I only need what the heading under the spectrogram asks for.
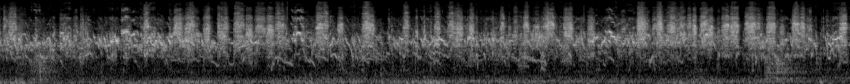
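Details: Aviary budgerigars produce a constant, shrill tapestry of twittering and rapid chirps from many birds, dense and steady from start to end.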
